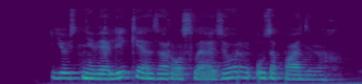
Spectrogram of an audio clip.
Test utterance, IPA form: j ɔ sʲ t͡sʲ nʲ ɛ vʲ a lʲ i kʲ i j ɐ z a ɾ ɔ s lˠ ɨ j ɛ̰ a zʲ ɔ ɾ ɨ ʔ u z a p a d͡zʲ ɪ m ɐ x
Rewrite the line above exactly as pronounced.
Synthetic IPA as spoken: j ɔ sʲ t͡sʲ nʲ ɛ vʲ a lʲ i kʲ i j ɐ z a ɾ ɔ s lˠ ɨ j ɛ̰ a zʲ ɔ ɾ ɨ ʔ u z a p a d͡zʲ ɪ n ɐ x

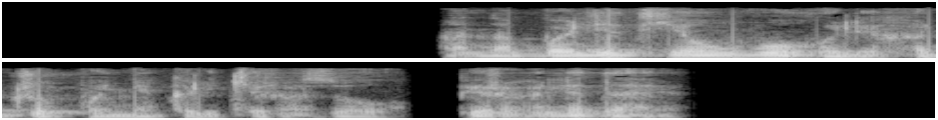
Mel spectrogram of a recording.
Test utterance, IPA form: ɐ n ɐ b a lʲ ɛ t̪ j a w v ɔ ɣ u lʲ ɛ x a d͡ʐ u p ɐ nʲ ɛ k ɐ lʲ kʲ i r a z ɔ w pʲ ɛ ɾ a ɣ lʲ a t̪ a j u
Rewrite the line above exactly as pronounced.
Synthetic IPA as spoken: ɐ n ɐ b a lʲ ɛ t̪ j a w v ɔ ɣ u lʲ ɛ x a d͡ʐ u p ɐ nʲ ɛ k ɐ lʲ kʲ i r a z ɔ w pʲ ɛ ɾ ɐ ɣ lʲ a d̪ a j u

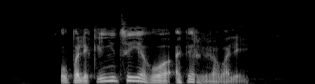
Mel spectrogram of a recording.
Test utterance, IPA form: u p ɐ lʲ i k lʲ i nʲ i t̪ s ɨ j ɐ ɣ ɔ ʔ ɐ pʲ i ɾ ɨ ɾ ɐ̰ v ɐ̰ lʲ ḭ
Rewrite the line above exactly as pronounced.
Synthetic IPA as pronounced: u p ɐ lʲ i k lʲ i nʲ i t̪ s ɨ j a ɣ ɔ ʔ ɐ pʲ ɛ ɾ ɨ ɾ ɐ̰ v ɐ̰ lʲ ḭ

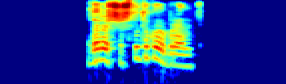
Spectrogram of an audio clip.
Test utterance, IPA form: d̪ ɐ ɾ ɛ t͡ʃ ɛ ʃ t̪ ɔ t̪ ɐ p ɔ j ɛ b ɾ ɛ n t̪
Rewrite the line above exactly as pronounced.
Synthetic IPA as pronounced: d̪ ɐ ɾ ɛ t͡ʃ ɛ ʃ t̪ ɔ t̪ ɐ k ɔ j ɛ b ɾ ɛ n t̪

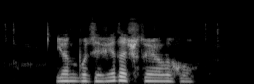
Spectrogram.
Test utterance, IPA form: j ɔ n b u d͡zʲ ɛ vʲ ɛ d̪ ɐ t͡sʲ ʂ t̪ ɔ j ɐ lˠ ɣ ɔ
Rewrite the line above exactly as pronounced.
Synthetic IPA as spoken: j ɔ n b u d͡zʲ ɛ vʲ ɛ d̪ ɐ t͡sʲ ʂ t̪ ɔ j a lˠ ɣ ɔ

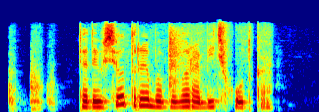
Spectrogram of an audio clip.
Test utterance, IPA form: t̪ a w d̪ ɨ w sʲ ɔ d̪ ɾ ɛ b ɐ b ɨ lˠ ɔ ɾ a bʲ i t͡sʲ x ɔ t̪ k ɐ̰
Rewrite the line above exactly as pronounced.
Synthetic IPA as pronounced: t̪ a d̪ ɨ w sʲ ɔ t̪ ɾ ɛ b ɐ b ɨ lˠ ɔ ɾ a bʲ i t͡sʲ x u t̪ k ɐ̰

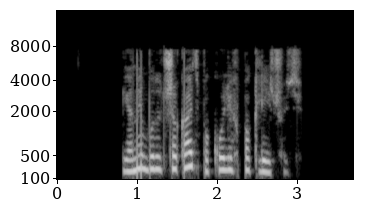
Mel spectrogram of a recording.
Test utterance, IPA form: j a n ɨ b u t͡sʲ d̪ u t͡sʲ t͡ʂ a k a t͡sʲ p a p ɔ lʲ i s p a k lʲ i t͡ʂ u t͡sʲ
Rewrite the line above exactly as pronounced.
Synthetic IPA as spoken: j a n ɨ b u d̪ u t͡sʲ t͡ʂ a k a t͡sʲ p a k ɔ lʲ i x p a k lʲ i t͡ʂ u t͡sʲ

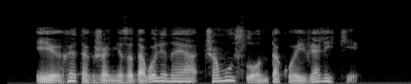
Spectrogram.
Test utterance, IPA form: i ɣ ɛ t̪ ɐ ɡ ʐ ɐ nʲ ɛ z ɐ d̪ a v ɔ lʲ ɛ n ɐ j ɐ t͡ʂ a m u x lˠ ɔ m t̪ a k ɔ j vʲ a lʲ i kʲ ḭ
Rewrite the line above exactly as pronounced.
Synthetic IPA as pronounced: i ɣ ɛ t̪ ɐ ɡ ʐ ɐ nʲ ɛ z ɐ d̪ a v ɔ lʲ ɛ n ɐ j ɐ t͡ʂ a m u s lˠ ɔ n t̪ a k ɔ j vʲ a lʲ i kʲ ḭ

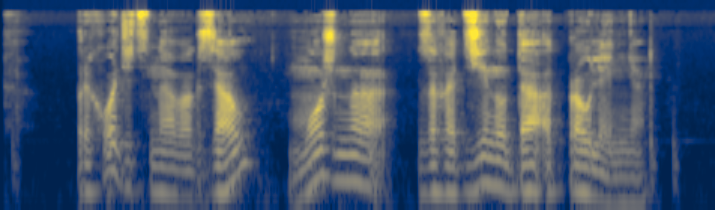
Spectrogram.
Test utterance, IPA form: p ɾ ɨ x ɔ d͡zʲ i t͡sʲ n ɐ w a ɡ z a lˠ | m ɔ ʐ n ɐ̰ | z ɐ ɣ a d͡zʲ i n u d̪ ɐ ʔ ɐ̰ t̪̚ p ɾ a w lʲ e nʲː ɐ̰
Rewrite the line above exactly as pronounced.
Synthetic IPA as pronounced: p ɾ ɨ x ɔ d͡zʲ i t͡sʲ n ɐ v a ɡ z a lˠ | m ɔ ʐ n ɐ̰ | z ɐ ɣ a d͡zʲ i n u d̪ ɐ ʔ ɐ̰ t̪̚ p ɾ a w lʲ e nʲː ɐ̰

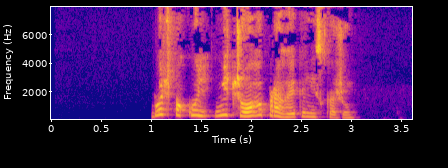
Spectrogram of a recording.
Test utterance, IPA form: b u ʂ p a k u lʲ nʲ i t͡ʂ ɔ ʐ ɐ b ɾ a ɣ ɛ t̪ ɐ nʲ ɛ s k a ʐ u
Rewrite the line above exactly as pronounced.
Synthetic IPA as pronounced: b ɔ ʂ p a k u lʲ nʲ i t͡ʂ ɔ ɣ ɐ p ɾ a ɣ ɛ t̪ ɐ nʲ ɛ s k a ʐ u

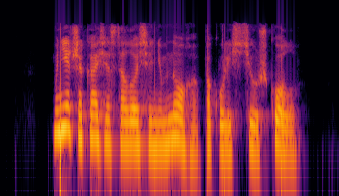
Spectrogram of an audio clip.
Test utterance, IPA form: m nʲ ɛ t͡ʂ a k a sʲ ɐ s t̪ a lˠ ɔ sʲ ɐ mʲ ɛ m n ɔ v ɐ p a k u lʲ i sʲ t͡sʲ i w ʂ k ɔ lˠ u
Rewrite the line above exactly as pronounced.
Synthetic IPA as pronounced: m nʲ ɛ t͡ʂ a k a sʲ ɐ s t̪ a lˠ ɔ sʲ ɐ nʲ ɛ m n ɔ ɣ ɐ p a k u lʲ i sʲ t͡sʲ i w ʂ k ɔ lˠ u

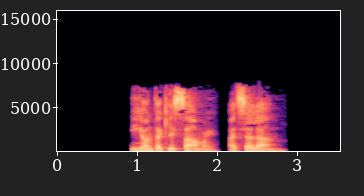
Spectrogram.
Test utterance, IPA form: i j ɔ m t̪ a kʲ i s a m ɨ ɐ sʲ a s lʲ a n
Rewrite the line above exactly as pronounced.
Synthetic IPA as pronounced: i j ɔ n t̪ a kʲ i s a m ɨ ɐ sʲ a lʲ a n

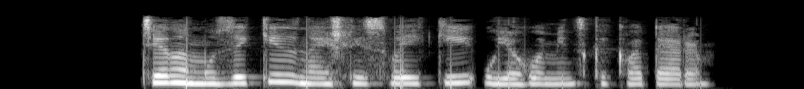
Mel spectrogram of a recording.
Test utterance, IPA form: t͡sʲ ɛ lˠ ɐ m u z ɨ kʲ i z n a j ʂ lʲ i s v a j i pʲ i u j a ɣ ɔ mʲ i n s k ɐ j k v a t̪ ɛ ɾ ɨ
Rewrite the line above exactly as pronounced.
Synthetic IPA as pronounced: t͡sʲ ɛ lˠ ɐ m u z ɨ kʲ i z n a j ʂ lʲ i s v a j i kʲ i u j a ɣ ɔ mʲ i n s k ɐ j k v a t̪ ɛ ɾ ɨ

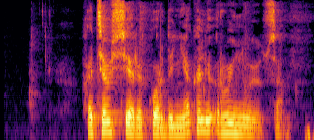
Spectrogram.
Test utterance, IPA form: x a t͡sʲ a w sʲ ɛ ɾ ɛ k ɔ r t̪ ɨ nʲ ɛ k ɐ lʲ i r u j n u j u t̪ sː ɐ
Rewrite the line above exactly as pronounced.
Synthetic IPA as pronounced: x a t͡sʲ a w sʲ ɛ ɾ ɛ k ɔ r d̪ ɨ nʲ ɛ k ɐ lʲ i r u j n u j u t̪ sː ɐ

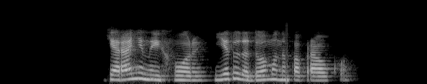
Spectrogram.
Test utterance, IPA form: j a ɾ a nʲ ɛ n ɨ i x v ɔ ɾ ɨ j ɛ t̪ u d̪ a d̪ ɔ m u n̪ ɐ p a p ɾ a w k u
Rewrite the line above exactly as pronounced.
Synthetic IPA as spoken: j a ɾ a nʲ ɛ n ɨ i x v ɔ ɾ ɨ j ɛ d̪ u d̪ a d̪ ɔ m u n̪ ɐ p a p ɾ a w k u

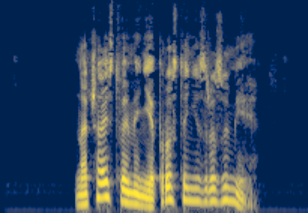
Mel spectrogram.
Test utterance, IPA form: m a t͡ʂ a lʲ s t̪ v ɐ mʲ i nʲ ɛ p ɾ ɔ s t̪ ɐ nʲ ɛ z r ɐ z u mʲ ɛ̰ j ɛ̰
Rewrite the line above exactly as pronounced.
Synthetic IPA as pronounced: n a t͡ʂ a lʲ s t̪ v ɐ mʲ a nʲ ɛ p ɾ ɔ s t̪ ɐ nʲ ɛ z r ɐ z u mʲ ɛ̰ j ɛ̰

